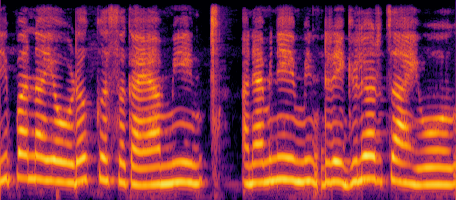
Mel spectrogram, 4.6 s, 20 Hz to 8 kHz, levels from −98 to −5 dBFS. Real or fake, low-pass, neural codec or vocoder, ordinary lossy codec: real; 7.2 kHz; none; none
